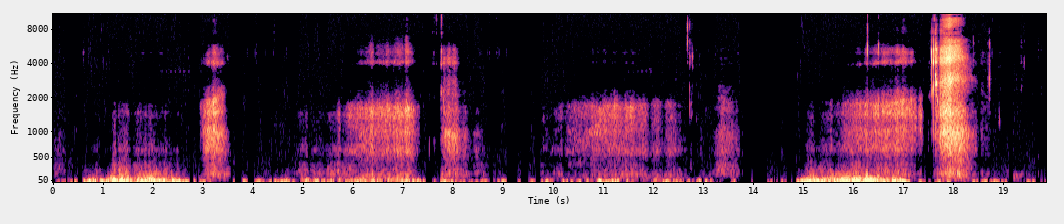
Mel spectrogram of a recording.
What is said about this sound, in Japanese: 温かい息が耳に当たって気持ちいいでしょ？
